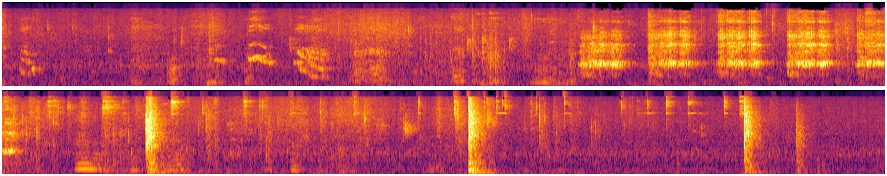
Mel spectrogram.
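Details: Nineteen-day-old puppies squeal: three or four loud, clear, tonal yelps in quick succession mid-clip, with fainter squeaks before and after, plus knocks and rustling.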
